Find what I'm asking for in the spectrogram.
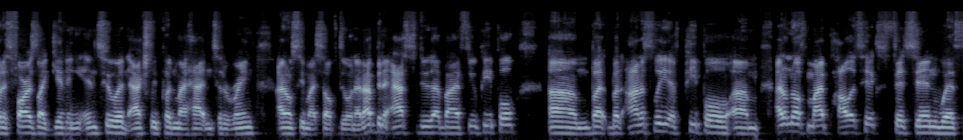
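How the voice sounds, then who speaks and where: A man's medium-pitched voice, fairly quick and fairly even in intonation. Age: 40s. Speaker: coach and political commentator. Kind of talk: casual interview chat. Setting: podcast. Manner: clear and to the point.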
